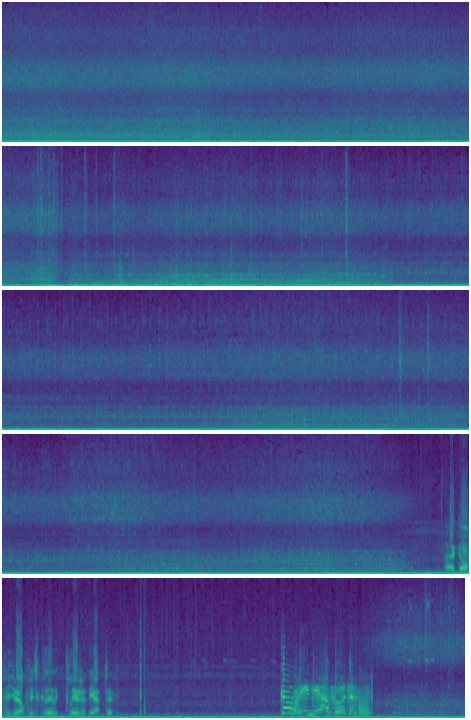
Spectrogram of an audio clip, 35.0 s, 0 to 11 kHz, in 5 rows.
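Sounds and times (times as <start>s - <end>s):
small aircraft engine drone: 0.0s - 34.9s.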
